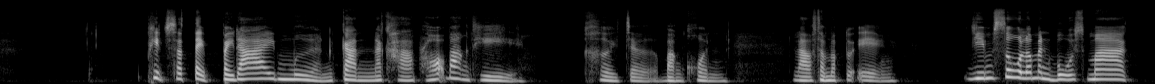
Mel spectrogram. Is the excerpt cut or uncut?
uncut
